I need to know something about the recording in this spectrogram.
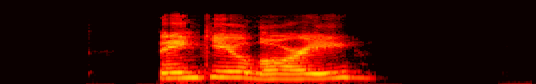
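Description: A second middle-aged woman speaks cheerfully over an online call.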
